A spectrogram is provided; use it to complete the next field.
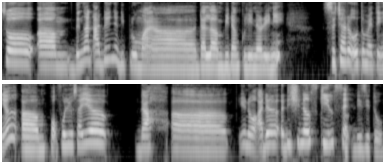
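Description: In a plain, everyday voice, a woman speaks at a fairly high pitch with ordinary pitch variation on a very clean recording with a silent background. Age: 30s. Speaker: culinary graduate. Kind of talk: interview.

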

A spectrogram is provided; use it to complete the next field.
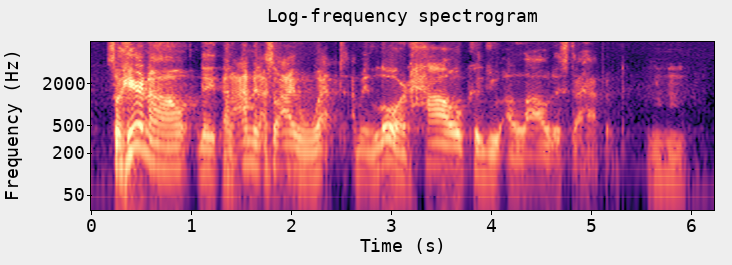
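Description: A man with an American accent talks in a normal speaking voice at a medium pitch and moderate pace. His intonation is lively, with big swings in loudness. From Hartford, Connecticut, US, to Jamaican parents. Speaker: physician and preacher. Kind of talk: testimony.

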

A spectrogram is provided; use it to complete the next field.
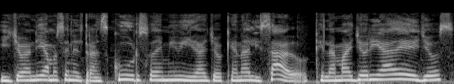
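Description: A woman with a medium pitch talks at a moderate pace while noticeable background noise carries on. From Colombia, Pasto (Nariño). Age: 20s. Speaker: podcast guest, engineer and model. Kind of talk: casual interview.

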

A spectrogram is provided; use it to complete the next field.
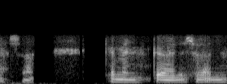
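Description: Very slowly, a man talks at a fairly low pitch. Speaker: caller, trained silversmith. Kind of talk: casual chat. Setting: phone call. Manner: halting.

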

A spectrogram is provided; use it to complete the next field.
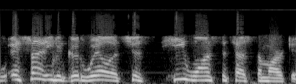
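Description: Noticeable background noise beneath a man's fairly even intonation. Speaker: sports reporter. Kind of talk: sports radio interview.

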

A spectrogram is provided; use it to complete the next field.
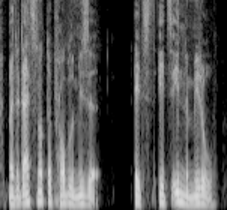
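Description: A man talks at a fairly quick pace in a fairly low pitch with fairly even intonation. The sound is dry and close with no echo, over a quiet background. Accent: Australian. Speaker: rugby league player. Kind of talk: casual sports chat.

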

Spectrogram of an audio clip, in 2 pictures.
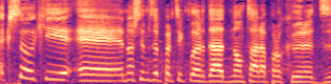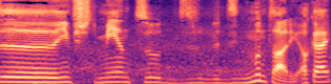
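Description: Speaking with a Madeiran accent, a man uses a high pitch, ordinary pitch variation and a moderate pace. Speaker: startup founder. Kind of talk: pitch interview.

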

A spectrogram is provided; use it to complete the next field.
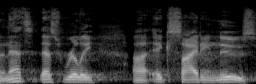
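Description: The speaker has an American accent. Their tone is animated. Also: man. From Washington, D.C. area. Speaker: pastor. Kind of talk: sermon. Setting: church.

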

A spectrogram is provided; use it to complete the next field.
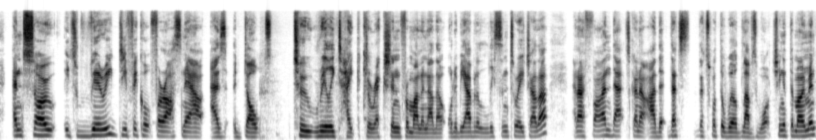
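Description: Recorded very cleanly against a silent background, with a dry, close sound and no echo, a man with an Australian accent talks fairly fast in a fairly high voice. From Melbourne, Australia. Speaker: social media comedian. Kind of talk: casual podcast interview. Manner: animated, swears casually.

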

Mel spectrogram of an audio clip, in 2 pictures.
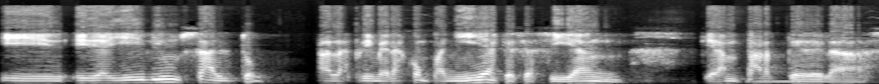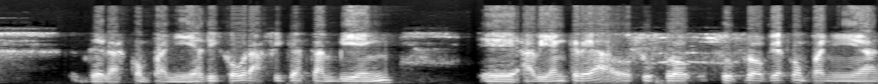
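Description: A man speaks very slowly with a very deep, low pitch and ordinary pitch variation. His loudness stays very even, broken by long, frequent pauses. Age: 50s. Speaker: music manager. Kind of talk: interview. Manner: halting, many repeated words.

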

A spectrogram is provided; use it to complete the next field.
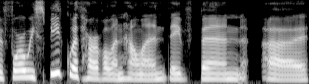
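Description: An unremarkable speaking voice from a woman at a medium pitch and fairly slow pace, with a dry, close sound, no echo, and a very clean recording with a silent background. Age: 50s. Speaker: podcast host and company founder. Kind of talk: casual interview chat.

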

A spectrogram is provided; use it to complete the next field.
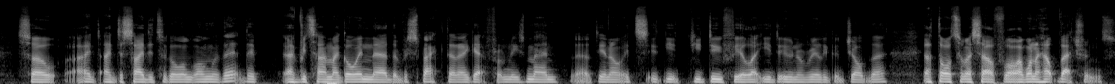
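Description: In a dry, close recording with no echo, a man with a North Welsh accent speaks very fast at a medium pitch in a monotone, flat way. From Wrexham, North Wales. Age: 20s. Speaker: army veteran. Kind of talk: casual chat.

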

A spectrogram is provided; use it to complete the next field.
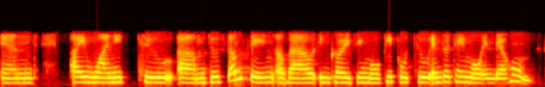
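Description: Speaking fairly slowly, a woman holds a medium pitch in a monotone, flat delivery. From South Korea, Seoul; teens in Sydney, Australia. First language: Korean. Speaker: cookbook author. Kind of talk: interview.

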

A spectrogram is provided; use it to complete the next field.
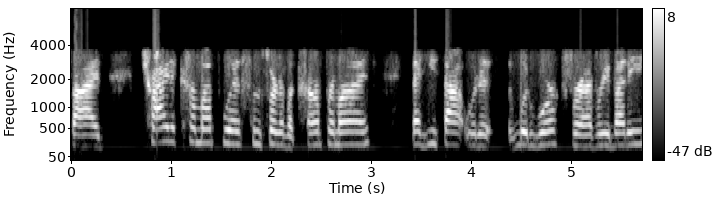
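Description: With a plain, everyday voice, a woman with an American accent talks at a moderate pace and a fairly high pitch, her intonation fairly even. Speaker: state legislator. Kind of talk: radio interview. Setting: phone call.

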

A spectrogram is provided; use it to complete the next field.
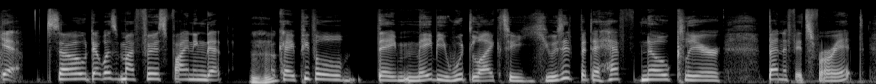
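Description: Speaking at a fairly slow pace with a Dutch accent, a woman keeps her fairly high voice very even in loudness, with ordinary pitch variation, in a dry, close sound with no echo over a quiet background. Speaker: interaction design researcher. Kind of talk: interview. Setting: studio.

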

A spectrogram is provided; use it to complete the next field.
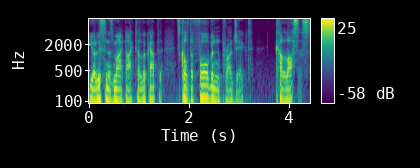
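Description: Here a man with an Australian accent has a very deep, low pitch. His delivery is fairly quick, in a monotone, flat intonation. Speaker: tech entrepreneur and investor. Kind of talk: interview.

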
